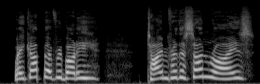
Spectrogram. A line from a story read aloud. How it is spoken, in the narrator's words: he shouted with relief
